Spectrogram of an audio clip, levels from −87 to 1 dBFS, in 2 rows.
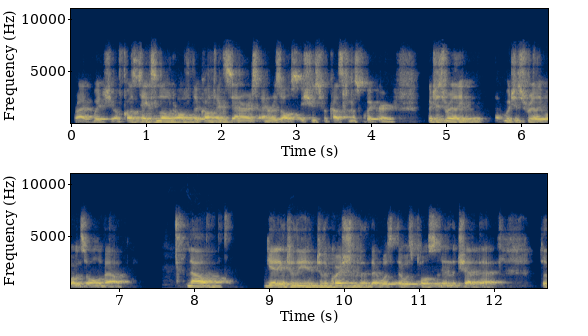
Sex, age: male, 30-49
